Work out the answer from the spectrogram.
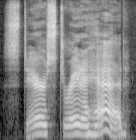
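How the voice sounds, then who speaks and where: A woman's voice: medium pitch, very slow. A woman voicing an eager, earnest young boy in a children's storybook.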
